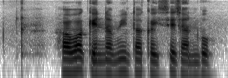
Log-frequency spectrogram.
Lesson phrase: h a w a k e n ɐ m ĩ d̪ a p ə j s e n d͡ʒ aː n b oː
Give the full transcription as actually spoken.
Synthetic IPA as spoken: h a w a k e n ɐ m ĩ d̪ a k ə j s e d͡ʒ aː n b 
